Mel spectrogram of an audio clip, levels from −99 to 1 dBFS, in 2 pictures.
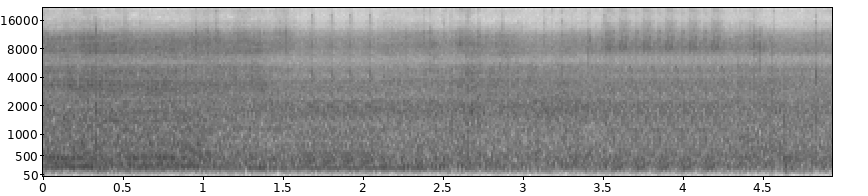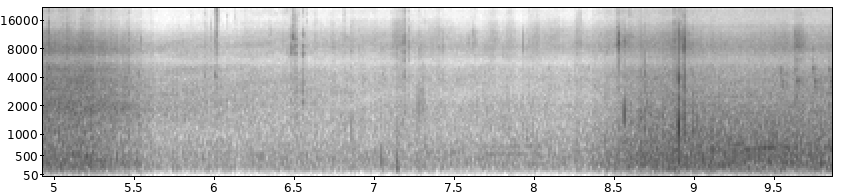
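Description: Repeated frames: a 120 ms block of compressed frames plays three extra times from 1.72 to 2.08 s, then a 144 ms block four more times from 3.69 to 4.26 s, giving audible stutters that lengthen the audio.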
